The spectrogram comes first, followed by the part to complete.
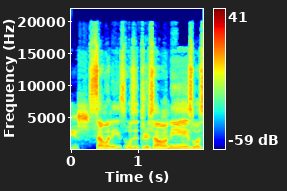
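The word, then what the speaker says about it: Celanese: How did you first get involved with United Way Dallas and was it through is it Salanise? Am I pronouncing that right? Yeah, it's Selines. Selines.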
